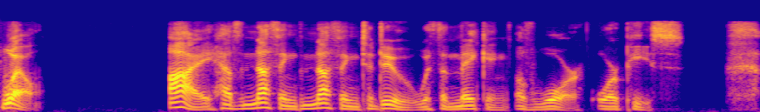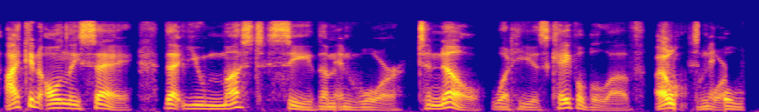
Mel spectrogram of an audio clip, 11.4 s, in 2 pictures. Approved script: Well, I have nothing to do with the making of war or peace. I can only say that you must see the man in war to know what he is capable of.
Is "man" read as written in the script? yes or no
no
